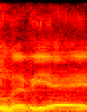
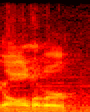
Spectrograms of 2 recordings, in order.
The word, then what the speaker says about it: Olivier: know I know it's they pronounce it Olivier and it's just I I I naturally forget to give it the AA sound I just say Oliver not a bad view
